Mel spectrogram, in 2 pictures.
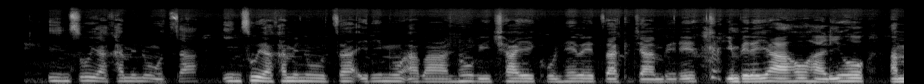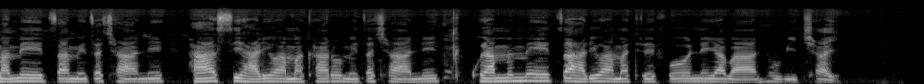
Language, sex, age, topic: Rundi, male, 18-24, education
